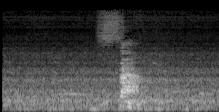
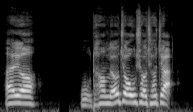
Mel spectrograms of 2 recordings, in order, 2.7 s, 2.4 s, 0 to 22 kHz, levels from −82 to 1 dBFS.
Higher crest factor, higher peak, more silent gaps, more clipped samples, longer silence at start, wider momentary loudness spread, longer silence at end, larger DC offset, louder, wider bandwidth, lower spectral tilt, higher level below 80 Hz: first, 22 dB vs 16 dB; about the same, -2 dBFS vs -2 dBFS; second, none vs 0.74-0.84 s; neither; about the same, 0.05 s vs 0.05 s; first, 17 LU vs 12 LU; second, 0 s vs 0.3 s; neither; second, -23 LUFS vs -18 LUFS; about the same, 16.5 kHz vs 16.5 kHz; first, -5 dB/octave vs -3.5 dB/octave; first, -48 dBFS vs -58 dBFS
